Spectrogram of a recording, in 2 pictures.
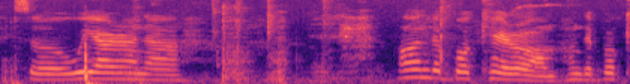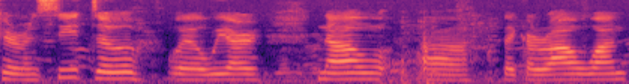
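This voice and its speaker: The speech moves at a fairly slow pace with fairly even intonation and long, frequent pauses over noticeable background noise. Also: woman. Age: 20s. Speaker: tour guide. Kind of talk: guided tour explanation. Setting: outdoors. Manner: halting.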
